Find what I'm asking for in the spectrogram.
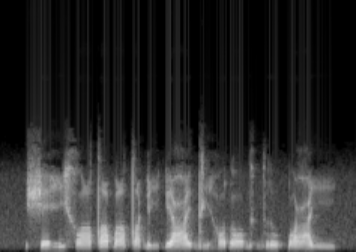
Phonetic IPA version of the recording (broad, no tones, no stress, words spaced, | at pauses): ʃeɦi xɔtˤuɓɔtˤʏ ɠiɠeʕe diɦɔ ɗɔɡə ɡruk͡pɔ ʕi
